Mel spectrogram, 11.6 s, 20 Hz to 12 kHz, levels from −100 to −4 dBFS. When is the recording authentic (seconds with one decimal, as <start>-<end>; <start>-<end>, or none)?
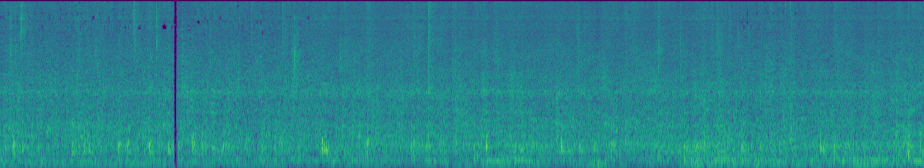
0.0-3.9; 9.1-10.0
